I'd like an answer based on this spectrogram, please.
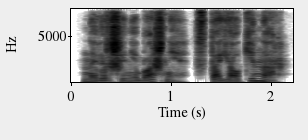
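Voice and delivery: plain reading voice

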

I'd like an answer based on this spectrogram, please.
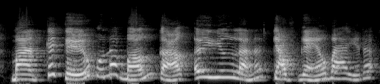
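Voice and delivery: ordinary delivery

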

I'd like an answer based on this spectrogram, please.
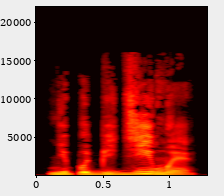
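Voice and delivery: ordinary delivery, nothing marked

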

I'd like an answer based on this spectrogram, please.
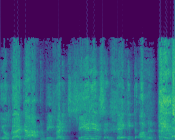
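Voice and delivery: loud, laboured comic dialect; hammed-up foreign voice, heavily spelled out; put-on character voice. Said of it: "You're doing a different voice".

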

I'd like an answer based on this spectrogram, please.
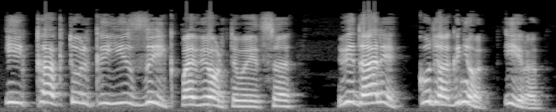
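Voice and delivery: put-on high, loud scolding old woman; shrill nagging grandma. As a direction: rail at him like an angry nanny. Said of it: "Снова не выдержала Аннушка".

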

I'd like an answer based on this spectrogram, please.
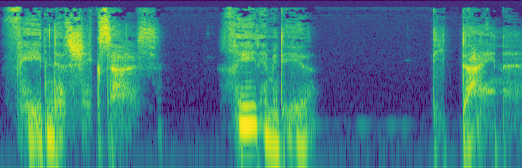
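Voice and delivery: eerie soft whisper inside the head; whispery telepathic voice. Acted. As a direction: breathe it like a fox spirit in his mind. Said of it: "Kitsunes Stimme in seinem Kopf".

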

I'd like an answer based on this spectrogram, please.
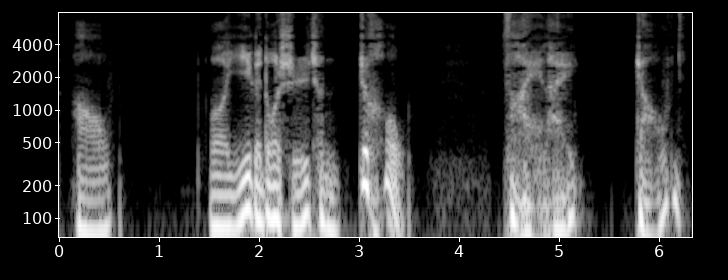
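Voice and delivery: low, hushed reply; quietly voiced Chu Liuxiang. Chu Liuxiang promising to return, low and hushed. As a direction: drop to a soft, low near-murmur.

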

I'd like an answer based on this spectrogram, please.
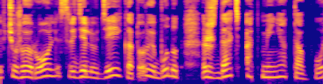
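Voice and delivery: plain reading voice

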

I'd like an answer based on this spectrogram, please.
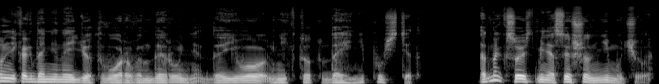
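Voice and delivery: usual speaking voice

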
